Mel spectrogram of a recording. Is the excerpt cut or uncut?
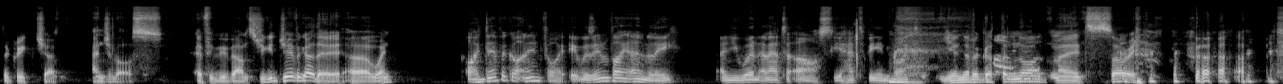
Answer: uncut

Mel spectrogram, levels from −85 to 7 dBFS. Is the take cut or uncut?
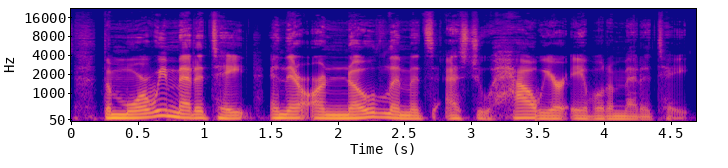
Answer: cut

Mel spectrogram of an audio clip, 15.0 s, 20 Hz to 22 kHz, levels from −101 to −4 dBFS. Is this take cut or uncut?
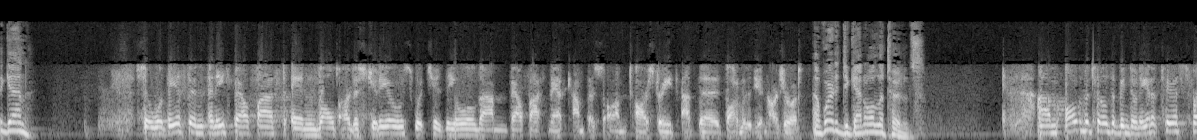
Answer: uncut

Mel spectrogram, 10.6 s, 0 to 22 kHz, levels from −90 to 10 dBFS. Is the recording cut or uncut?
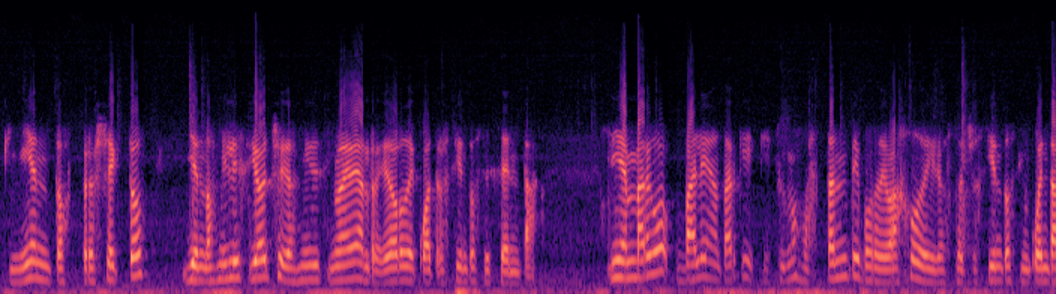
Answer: uncut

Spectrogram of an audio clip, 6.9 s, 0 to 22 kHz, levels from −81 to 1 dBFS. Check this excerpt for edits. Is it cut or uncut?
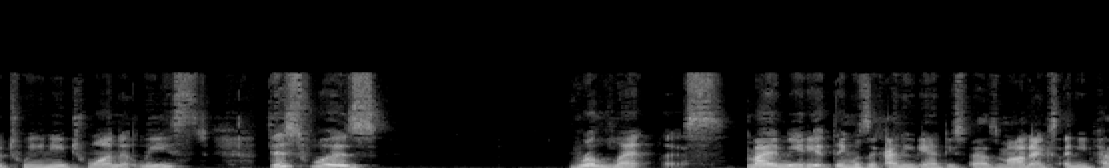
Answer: uncut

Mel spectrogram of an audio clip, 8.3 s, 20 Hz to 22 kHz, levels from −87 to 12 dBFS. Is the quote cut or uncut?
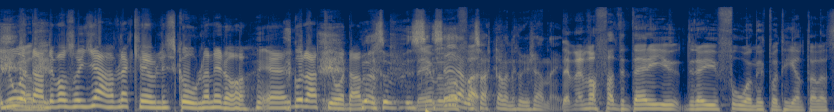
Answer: cut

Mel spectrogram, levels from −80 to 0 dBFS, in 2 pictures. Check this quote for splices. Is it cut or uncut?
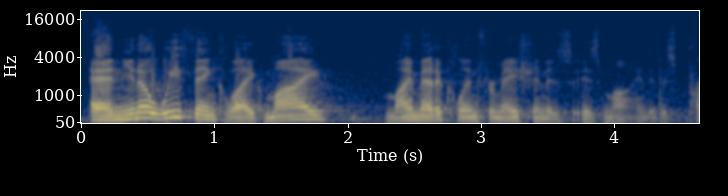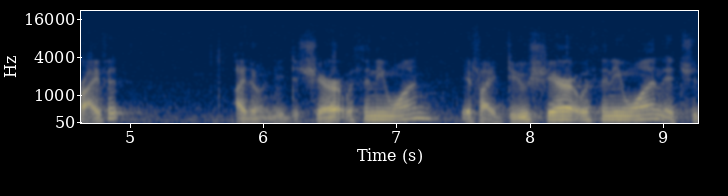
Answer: uncut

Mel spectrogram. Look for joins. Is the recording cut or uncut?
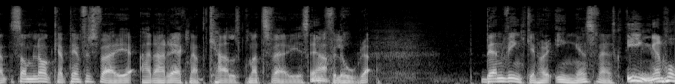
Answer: uncut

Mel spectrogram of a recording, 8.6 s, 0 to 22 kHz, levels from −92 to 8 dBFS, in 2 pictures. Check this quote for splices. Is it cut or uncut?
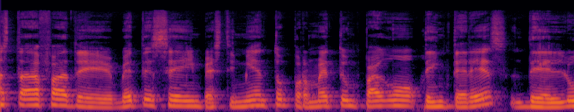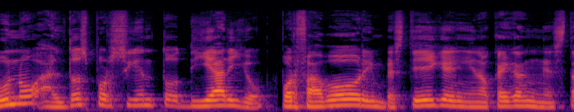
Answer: cut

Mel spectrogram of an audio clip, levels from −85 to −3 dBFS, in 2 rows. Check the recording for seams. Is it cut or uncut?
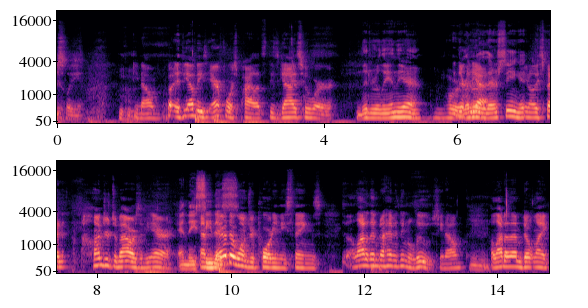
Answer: cut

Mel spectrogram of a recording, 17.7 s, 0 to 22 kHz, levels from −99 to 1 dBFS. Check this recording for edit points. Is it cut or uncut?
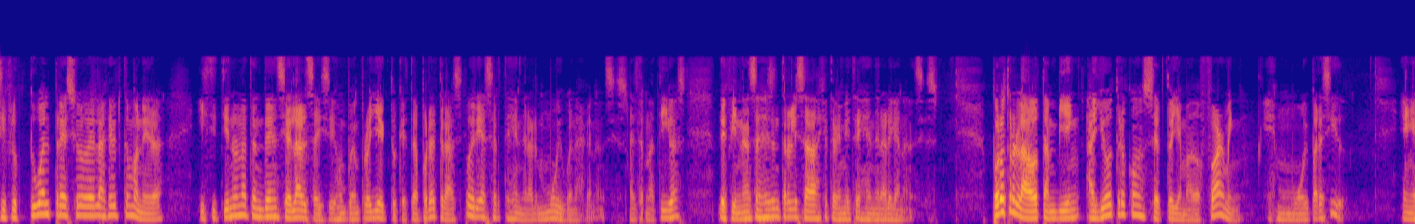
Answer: uncut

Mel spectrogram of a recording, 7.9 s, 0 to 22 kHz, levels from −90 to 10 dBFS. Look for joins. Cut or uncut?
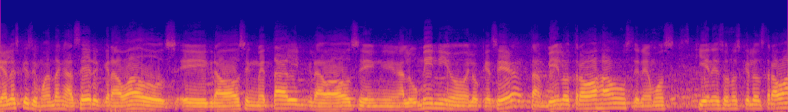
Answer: cut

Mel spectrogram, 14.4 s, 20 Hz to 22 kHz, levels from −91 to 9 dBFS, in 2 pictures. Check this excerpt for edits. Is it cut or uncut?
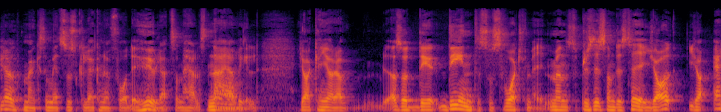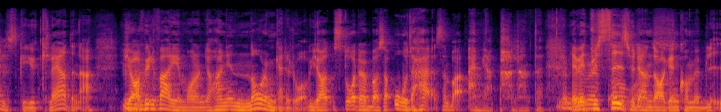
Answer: uncut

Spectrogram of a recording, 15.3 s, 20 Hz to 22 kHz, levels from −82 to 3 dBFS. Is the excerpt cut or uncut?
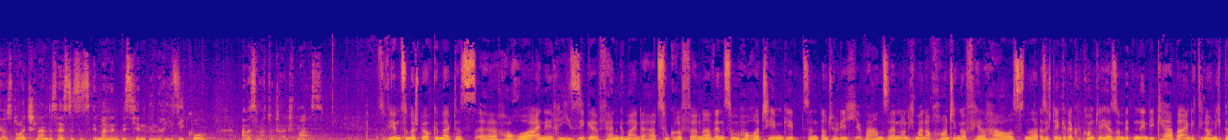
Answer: cut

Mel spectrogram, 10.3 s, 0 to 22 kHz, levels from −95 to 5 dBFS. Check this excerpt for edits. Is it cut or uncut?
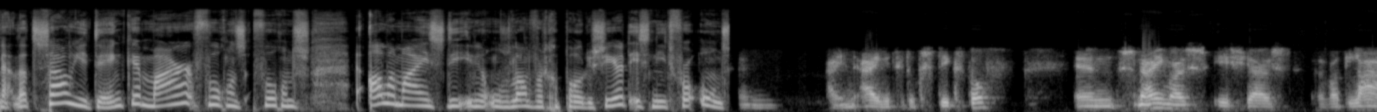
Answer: cut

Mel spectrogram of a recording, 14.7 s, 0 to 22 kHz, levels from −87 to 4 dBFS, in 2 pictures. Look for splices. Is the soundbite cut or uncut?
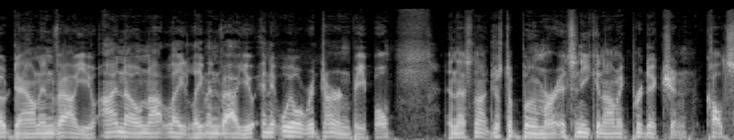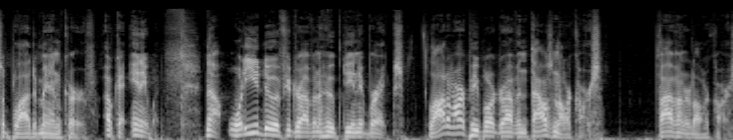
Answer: cut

